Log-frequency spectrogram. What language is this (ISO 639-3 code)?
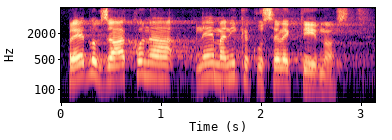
srp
